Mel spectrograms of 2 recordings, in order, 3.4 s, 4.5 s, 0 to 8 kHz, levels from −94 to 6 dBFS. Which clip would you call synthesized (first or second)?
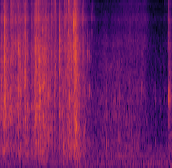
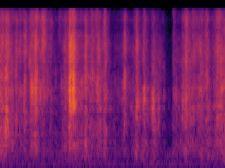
second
